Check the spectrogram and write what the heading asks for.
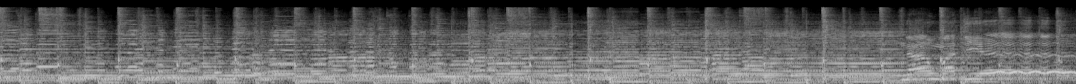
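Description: Live sertanejo band playing an instrumental passage of a traditional 'modão': accordion carrying the melody over acoustic guitar, bass and drums with a steady beat. Near the end a male singer comes in with a wide vibrato.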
